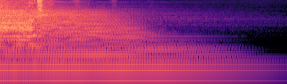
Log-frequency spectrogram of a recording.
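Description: The end of a punk rock song: the band stops on a last hit, leaving a distorted electric guitar chord held and ringing out, fading away over the last two seconds.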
